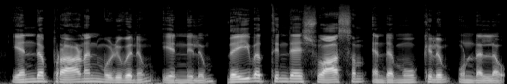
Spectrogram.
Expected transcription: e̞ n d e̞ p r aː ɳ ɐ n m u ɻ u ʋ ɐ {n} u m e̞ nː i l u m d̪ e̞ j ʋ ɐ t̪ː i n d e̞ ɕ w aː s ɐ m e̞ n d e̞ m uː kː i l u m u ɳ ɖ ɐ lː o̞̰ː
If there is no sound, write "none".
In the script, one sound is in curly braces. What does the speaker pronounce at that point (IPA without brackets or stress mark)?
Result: n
